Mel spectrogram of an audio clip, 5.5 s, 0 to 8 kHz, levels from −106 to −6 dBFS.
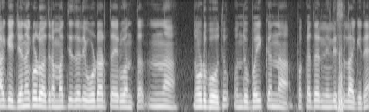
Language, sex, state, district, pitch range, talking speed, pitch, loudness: Kannada, male, Karnataka, Dakshina Kannada, 155-170 Hz, 130 wpm, 165 Hz, -18 LUFS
